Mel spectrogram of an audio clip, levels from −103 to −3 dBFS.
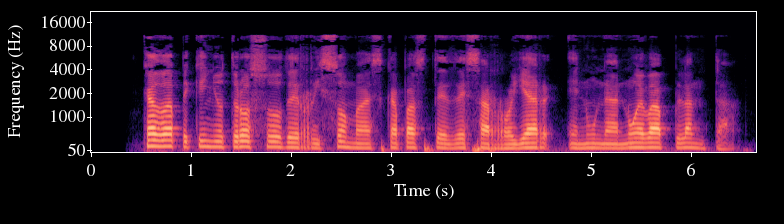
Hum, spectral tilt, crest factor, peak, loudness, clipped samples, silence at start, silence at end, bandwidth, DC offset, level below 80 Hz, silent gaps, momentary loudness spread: none; -6.5 dB/octave; 20 dB; -2 dBFS; -23 LUFS; under 0.1%; 0.55 s; 0.25 s; 11.5 kHz; under 0.1%; -48 dBFS; none; 9 LU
